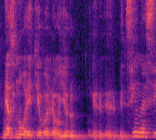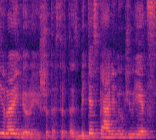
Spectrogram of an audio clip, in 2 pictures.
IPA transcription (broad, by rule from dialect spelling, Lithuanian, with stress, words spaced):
nʲɛsˈnoːrʲɪ tʲeːˈʋʊlʲoː ˈɪr ˈɪr ɪr bʲɪˈt͡sʲiːnɐs iːˈrɐ jɪr ˈʃɨtɐs ɪr ˈtɐs bʲɪˈtʲɛs ˈpʲæːrʲeːmʲɛʊ ʒʲuːˈrʲeːt͡s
